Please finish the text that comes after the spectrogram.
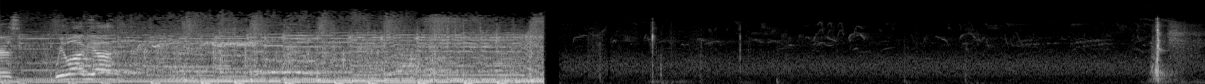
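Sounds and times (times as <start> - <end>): loud music: 0.0 - 5.5
birds chirping: 5.6 - 12.0
outdoor background hiss: 5.6 - 12.0.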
